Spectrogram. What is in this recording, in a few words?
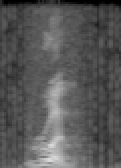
"run4", Chinese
